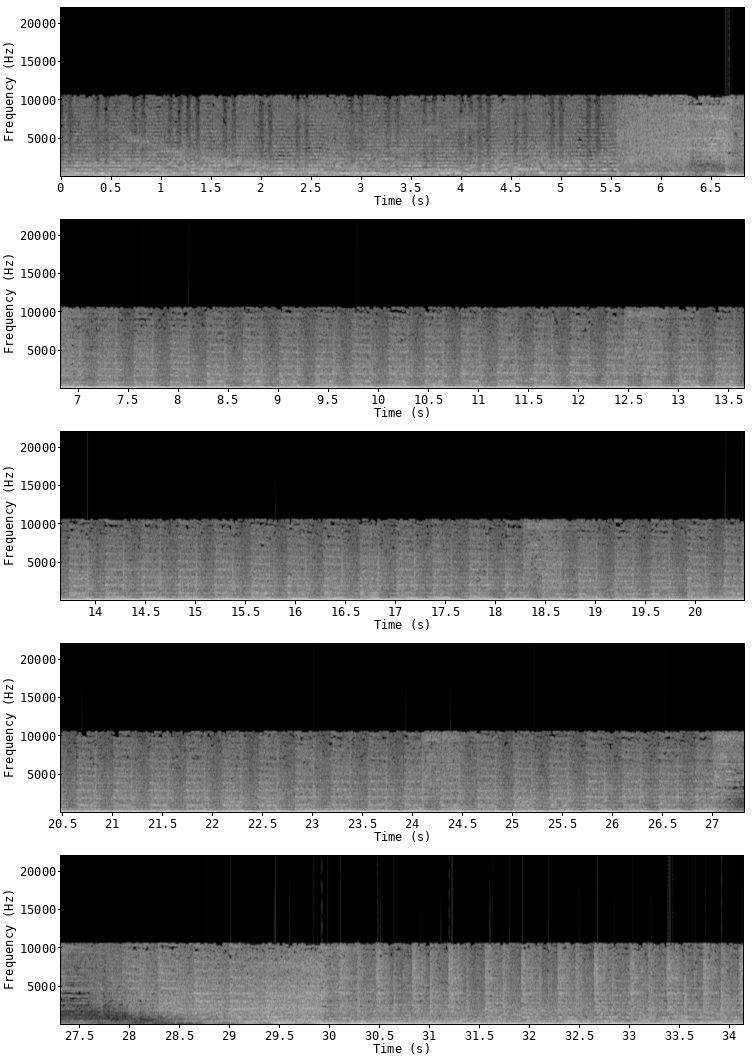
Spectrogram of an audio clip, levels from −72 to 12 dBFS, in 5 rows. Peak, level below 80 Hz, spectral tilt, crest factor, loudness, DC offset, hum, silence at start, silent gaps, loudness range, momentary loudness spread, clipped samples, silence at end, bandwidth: 0 dBFS; -12 dBFS; -4 dB/octave; 10 dB; -10 LUFS; under 0.1%; none; 0 s; none; 4 LU; 5 LU; under 0.1%; 0 s; 11 kHz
